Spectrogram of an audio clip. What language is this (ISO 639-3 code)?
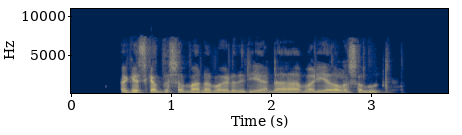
cat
